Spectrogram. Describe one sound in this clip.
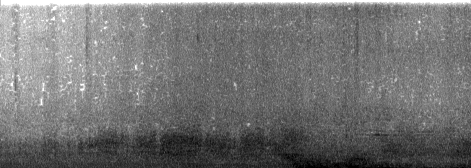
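A bus approaches and passes close by with a loud engine rumble.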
